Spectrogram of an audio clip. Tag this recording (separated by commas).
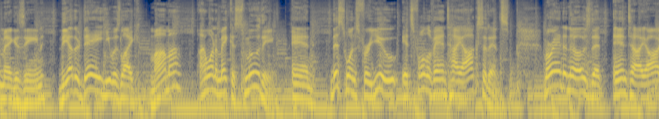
Speech, Music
